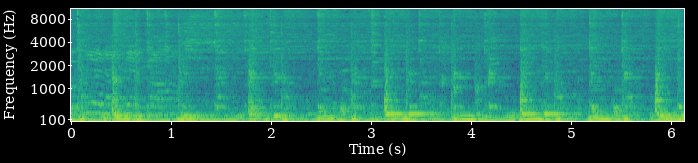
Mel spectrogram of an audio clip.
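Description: A live band playing through a PA: a drum kit keeping a steady beat under a heavy bass line and sustained pitched notes.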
